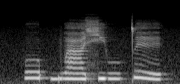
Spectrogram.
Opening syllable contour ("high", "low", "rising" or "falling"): high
